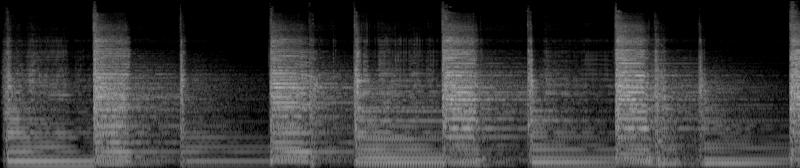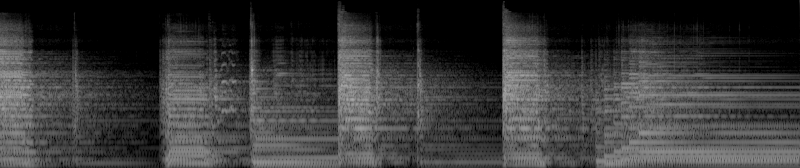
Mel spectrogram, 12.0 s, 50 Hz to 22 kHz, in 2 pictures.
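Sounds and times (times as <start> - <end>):
clean full guitar: 0.0 - 11.9.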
